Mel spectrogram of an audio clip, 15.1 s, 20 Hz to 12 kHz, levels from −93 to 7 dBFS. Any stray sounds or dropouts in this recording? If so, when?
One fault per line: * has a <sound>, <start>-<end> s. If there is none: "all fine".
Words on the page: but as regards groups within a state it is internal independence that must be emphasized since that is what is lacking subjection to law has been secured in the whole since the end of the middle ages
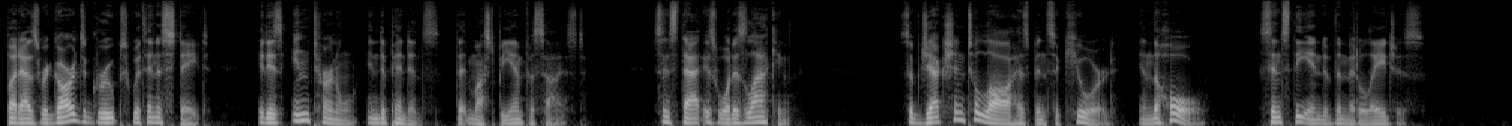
all fine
